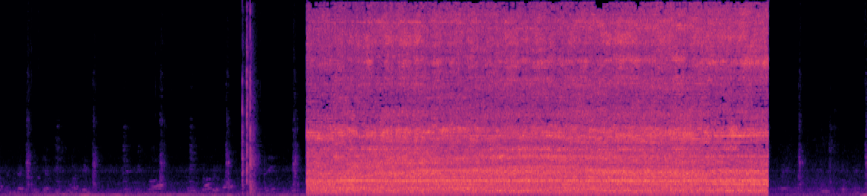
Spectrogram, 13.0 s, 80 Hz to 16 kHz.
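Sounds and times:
heat tool fan whirring: 4.6 - 11.6.

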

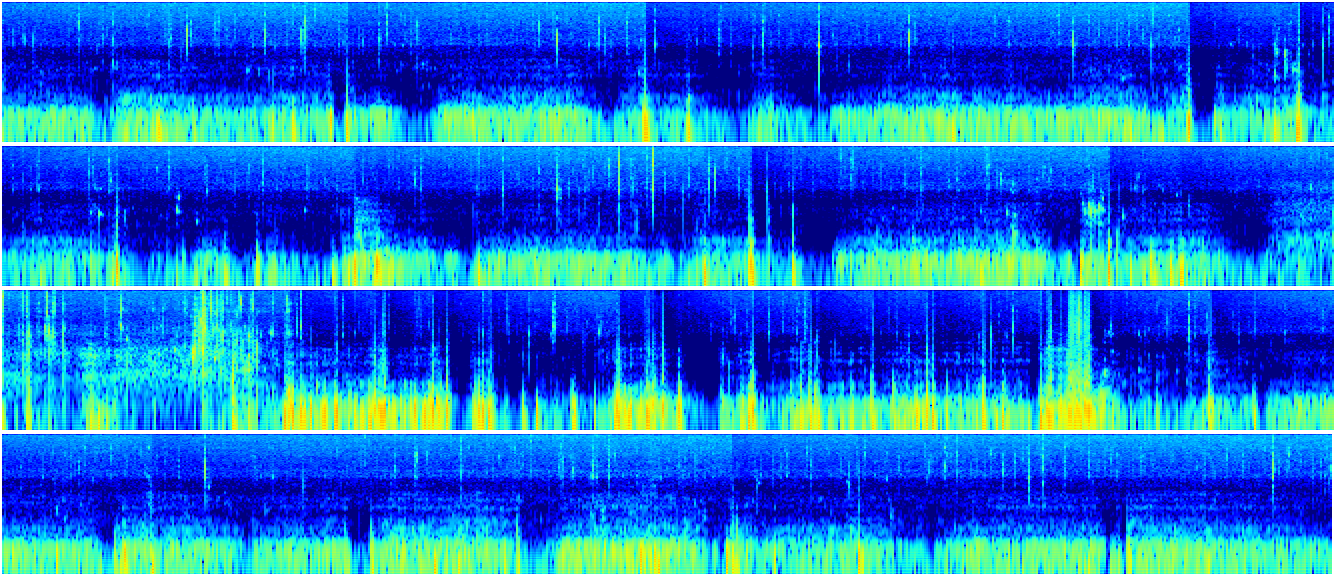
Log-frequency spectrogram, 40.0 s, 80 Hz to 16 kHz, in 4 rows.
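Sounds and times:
sharp underwater clicks and crackles: 0.0 - 39.9
underwater rumble of moving water: 0.0 - 39.9
water rushing: 19.5 - 22.2.

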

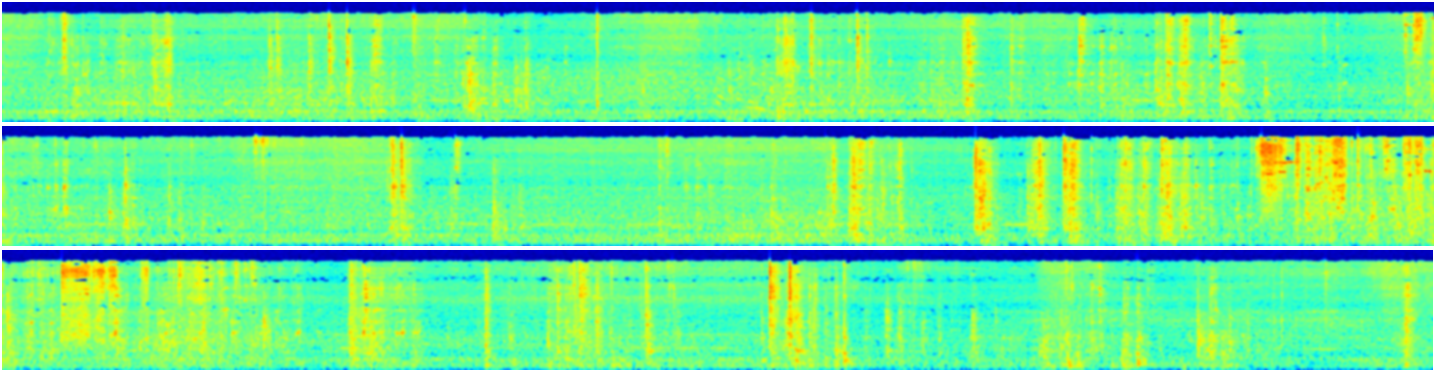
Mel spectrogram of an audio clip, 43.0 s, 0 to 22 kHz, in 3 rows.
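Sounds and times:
excavator diesel engine running: 0.0 - 42.9
hydraulic whine: 26.4 - 42.9.

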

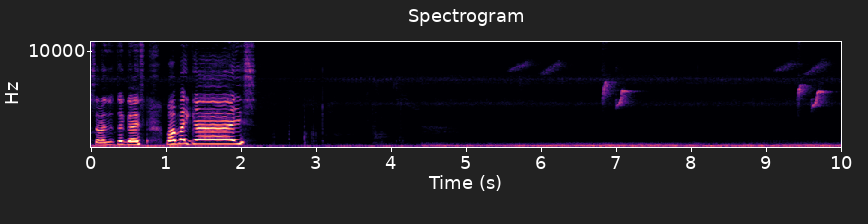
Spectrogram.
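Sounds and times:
low steady hum: 0.0 - 10.0
bird chirping: 5.5 - 7.6, 9.0 - 10.0.

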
